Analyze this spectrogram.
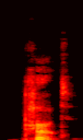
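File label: "putt", Australian English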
